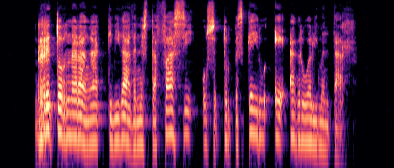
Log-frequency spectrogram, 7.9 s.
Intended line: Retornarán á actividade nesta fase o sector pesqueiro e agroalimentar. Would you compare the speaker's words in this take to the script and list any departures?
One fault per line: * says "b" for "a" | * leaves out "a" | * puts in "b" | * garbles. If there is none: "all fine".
all fine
